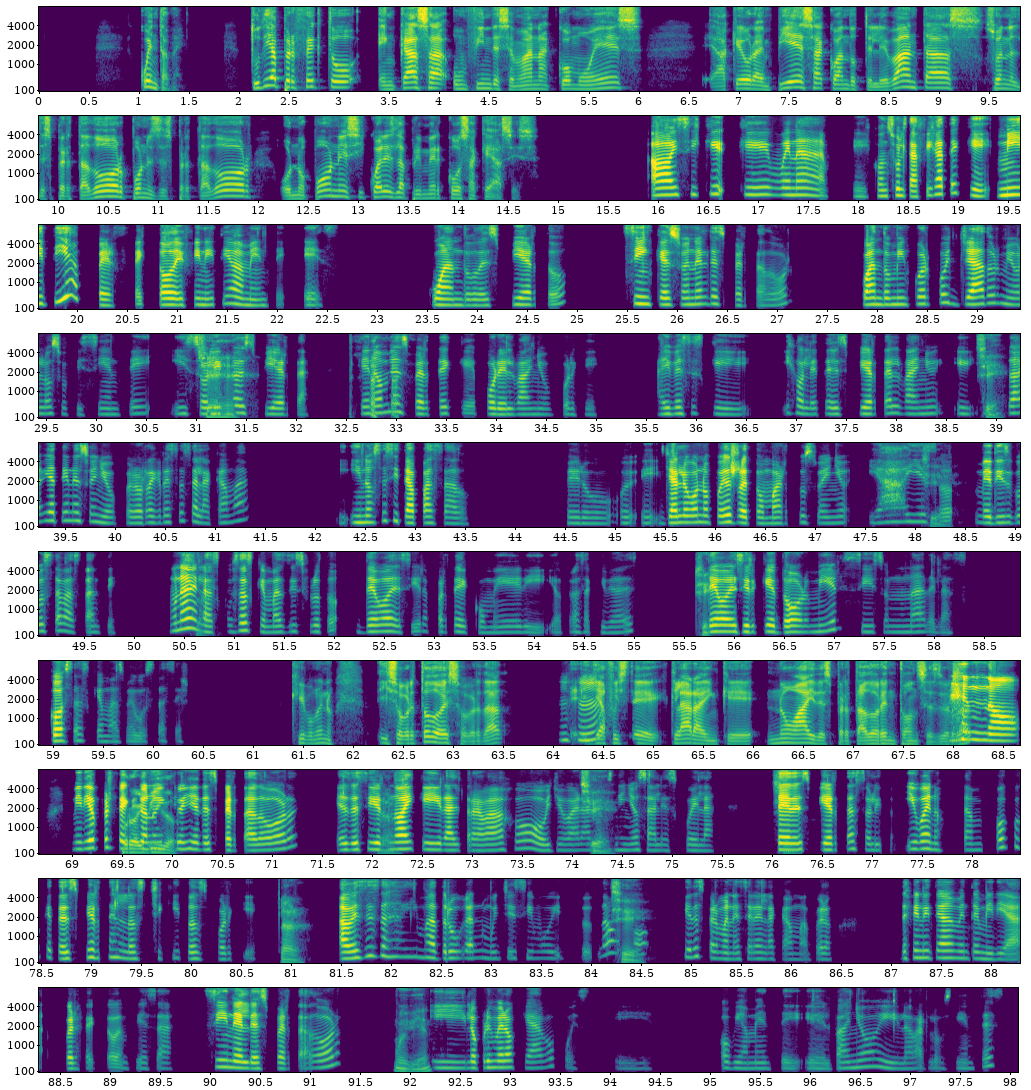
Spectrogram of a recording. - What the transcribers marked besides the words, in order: other background noise; laugh; chuckle
- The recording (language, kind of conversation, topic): Spanish, podcast, ¿Cómo sería tu día perfecto en casa durante un fin de semana?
